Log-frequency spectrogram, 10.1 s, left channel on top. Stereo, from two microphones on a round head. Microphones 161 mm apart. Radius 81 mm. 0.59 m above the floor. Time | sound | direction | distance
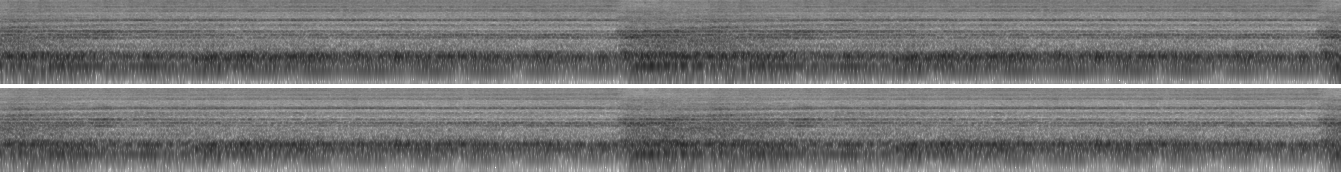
0.0 | running water | 25° left (ahead or behind) | 1.0 m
